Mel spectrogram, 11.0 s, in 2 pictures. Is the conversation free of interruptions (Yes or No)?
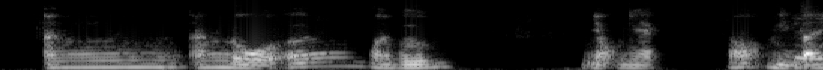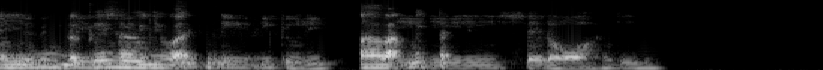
No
